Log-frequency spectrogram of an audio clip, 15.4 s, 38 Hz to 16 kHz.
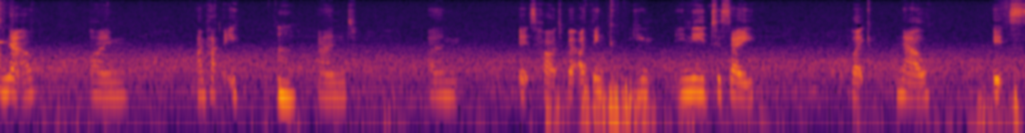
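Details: Young woman two years after a stroke at age 18, with Broca's aphasia affecting speech, reading and writing: Broca's aphasia.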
